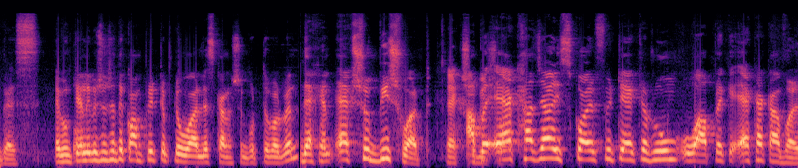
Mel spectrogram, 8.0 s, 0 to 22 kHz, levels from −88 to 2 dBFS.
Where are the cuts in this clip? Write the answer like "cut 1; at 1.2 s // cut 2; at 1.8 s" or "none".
cut 1; at 3.0 s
